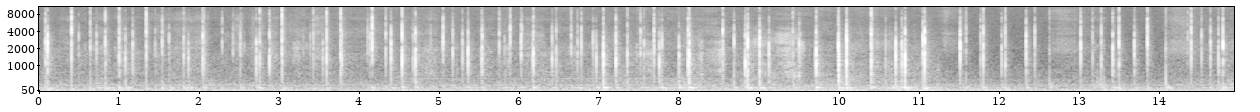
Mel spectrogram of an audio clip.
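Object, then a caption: Cardboard hardcover notebook cover. Long nails quickly scratch and tap the cardboard cover of a cactus-print hardcover notebook. The result is a steady stream of sharp, dry, bright clicks and scratches with almost no ring, over a faint low hum.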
